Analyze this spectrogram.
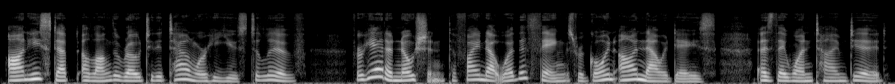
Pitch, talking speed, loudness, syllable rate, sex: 185 Hz, 220 wpm, -18 LUFS, 5.3 syllables/s, female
